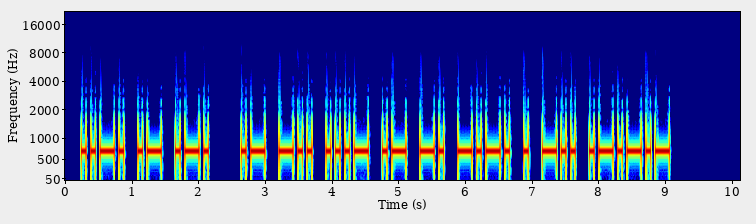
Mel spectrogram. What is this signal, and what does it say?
Morse code, heard as a keyed tone, about 17 wpm, 700 Hz. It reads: FAR ADVANCED.
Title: Sentences from Top 1400 Words 17wpm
